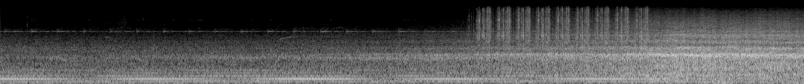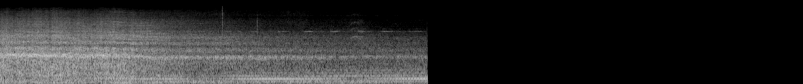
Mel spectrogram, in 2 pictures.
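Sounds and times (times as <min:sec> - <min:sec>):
train running noise rushing: 0:00.0 - 0:12.3.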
